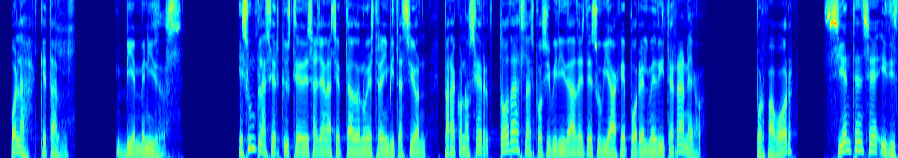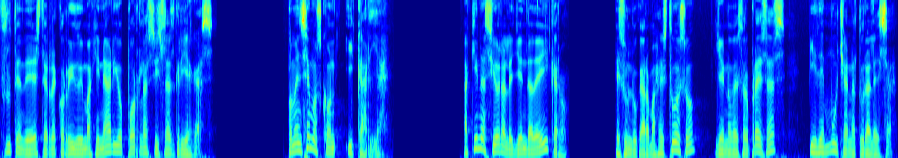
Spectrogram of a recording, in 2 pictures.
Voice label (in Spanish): spanish warm and friendly audio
